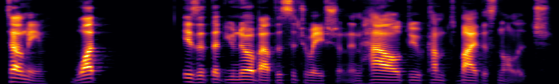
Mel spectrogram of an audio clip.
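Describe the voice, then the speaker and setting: Guy playing a stern old-school general, formal and clipped, bright clear voice. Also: on the low side, moderate pace. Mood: commanding. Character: stern veteran male general, formal and weary.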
